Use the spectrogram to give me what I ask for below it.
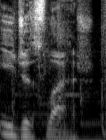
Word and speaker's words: Aegislash: statement from the Pokemon company and the dictionary pronounce it this way we're gonna call it Aegis slash it's line is somewhat unpopular for the fact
